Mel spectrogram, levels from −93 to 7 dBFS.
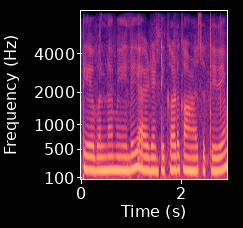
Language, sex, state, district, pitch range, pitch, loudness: Kannada, female, Karnataka, Bidar, 185-195 Hz, 190 Hz, -13 LUFS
